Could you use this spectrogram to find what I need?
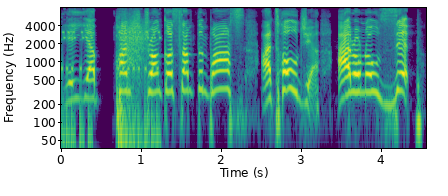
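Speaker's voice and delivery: loud, gruff street tough refusing to talk; tough-guy boxer voice. Acted. Streamer voicing the boxer witness, loud tough guy. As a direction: play the stubborn palooka who won't rat.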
